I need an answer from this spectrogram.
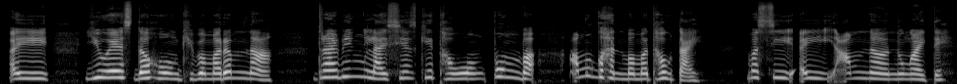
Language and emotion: Manipuri, angry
